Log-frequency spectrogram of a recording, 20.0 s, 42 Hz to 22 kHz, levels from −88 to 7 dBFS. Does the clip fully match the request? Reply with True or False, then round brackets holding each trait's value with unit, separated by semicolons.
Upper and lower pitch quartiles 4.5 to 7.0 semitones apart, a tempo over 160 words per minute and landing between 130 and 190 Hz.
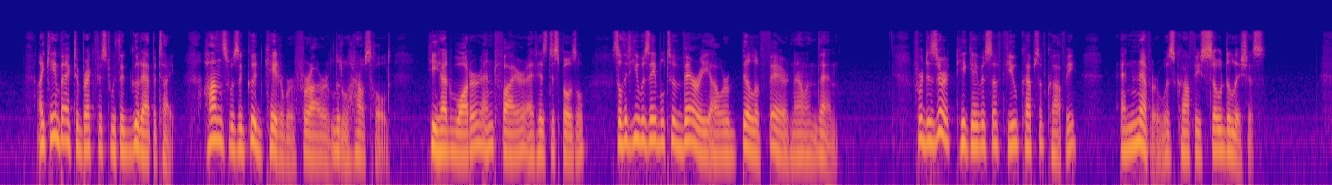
True (5.1 semitones; 170 wpm; 140 Hz)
